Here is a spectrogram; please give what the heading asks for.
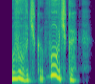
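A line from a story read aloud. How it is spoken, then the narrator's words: Flustered mother muttering. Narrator (Russian): растерянно бормотала мать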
